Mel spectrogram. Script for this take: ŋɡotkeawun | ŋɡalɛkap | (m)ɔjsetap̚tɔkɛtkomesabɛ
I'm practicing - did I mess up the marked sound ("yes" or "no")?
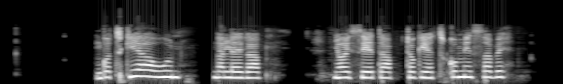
yes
